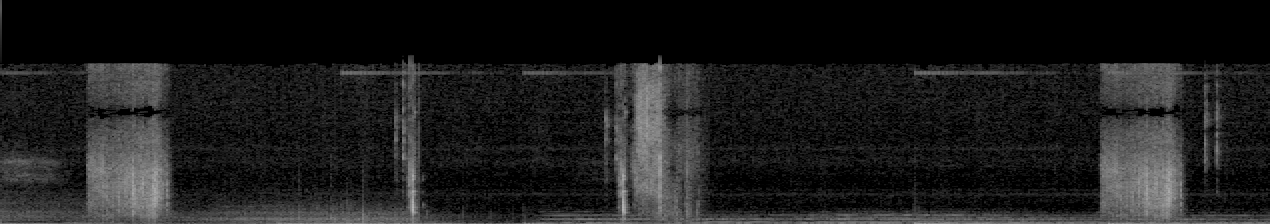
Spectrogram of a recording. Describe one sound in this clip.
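Short interface clicks sound.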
